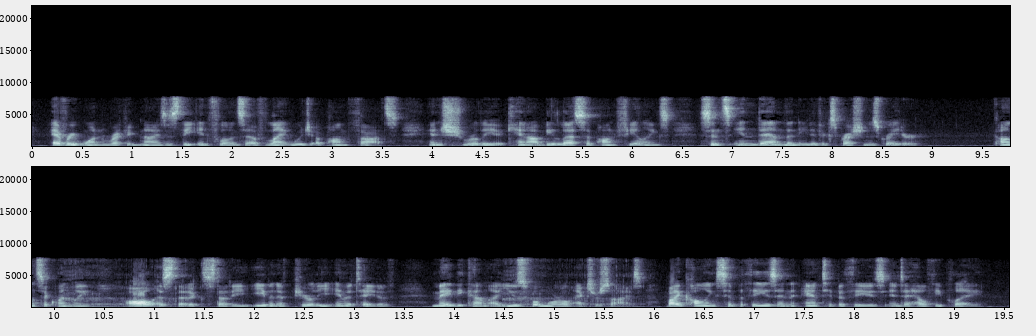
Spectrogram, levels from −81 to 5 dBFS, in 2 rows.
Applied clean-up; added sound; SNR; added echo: none; Burping, eructation; 17 dB; none.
